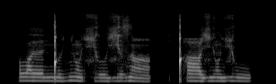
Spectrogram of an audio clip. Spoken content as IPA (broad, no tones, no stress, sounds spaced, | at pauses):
lˠ ɛː ŋ͡ǃ ʊ ʎ ɔ̃ ɕ ʊː ʑ ə z ɑ̃ | ǃʰ ɑ ʑ ɔ̃ ʑ u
